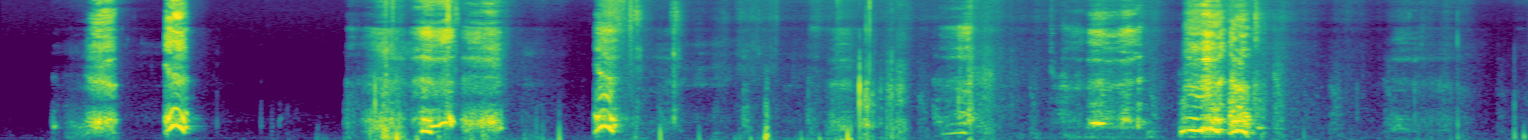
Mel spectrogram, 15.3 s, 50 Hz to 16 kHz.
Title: For Dr. Jackson coughing, wheezing 12.23.16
